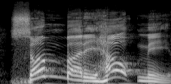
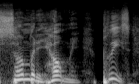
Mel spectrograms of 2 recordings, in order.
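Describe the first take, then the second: First: High, loud, drawn-out plea; intense cry for help. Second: High-pitched urgent cry for help; intense plea. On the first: Passenger calling to two ladies as doors shut, intense. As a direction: call out slowly and desperately, acting it up. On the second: Passenger begging anyone at the gate for help, intense. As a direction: retell a desperate plea, pitch jumping up. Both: Retold or imitated. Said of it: "I was getting so intense".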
